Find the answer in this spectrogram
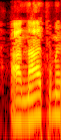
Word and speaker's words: anátema: significa maldição é anátema anátema é proparoxítona e como too proparoxítona tem que ser acentuada eu vou destacar aqui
